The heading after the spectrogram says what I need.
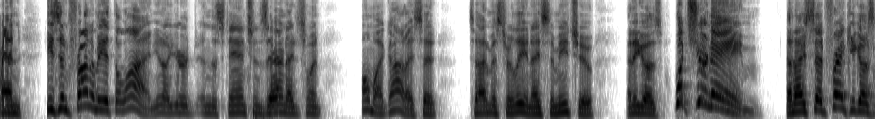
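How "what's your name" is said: mock big, high, hearty, public-sounding voice. Telling of a man in the bank line greeting him: retelling a loud greeting. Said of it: "really loudly".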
